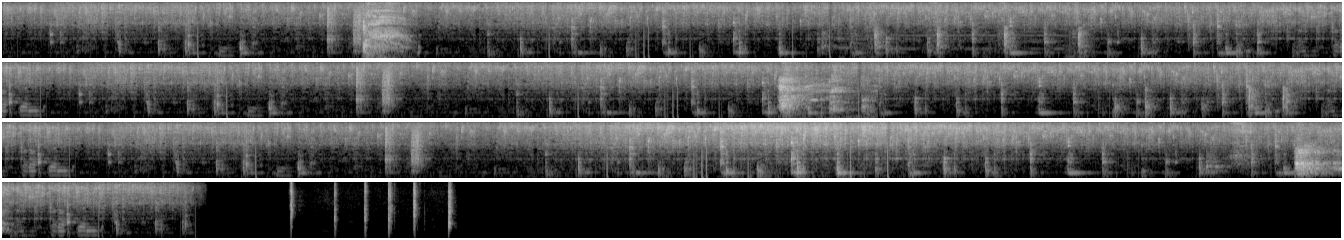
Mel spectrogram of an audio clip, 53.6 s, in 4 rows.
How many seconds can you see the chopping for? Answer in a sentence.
You can hear the chopping for 6 seconds altogether.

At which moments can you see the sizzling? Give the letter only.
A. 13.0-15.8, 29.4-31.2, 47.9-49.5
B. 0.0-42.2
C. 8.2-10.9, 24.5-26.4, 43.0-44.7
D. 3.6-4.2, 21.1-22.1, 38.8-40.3
B.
